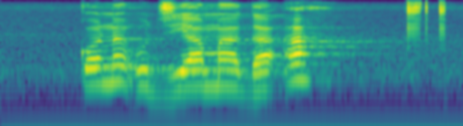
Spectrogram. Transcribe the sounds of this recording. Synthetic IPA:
kʼɔnɛʔud͡ʒiamaɡaʔa

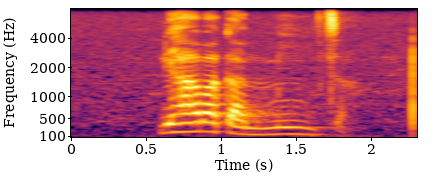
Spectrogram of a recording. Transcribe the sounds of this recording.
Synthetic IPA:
lɪhaβakʼam̩miːt͡sʼa

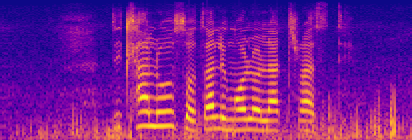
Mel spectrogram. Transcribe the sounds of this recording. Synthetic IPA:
dit͡ɬʰalʊsɔt͡salɪŋɔlɔlatʰraːstɛ̥

